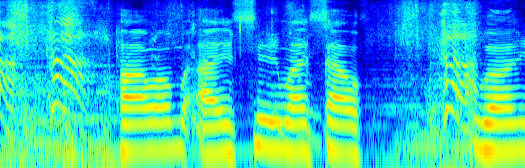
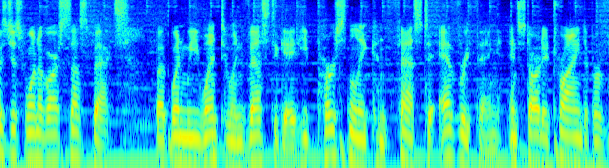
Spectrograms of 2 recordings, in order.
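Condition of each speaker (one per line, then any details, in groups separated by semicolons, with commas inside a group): Cerebral palsy; affects voice
No condition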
